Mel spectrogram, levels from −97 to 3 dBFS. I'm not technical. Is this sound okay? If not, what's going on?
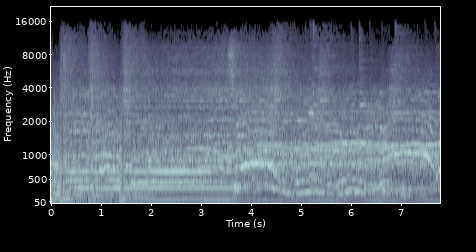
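Yes, nothing in this sound stands out as a technical problem, so there's nothing to fix.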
